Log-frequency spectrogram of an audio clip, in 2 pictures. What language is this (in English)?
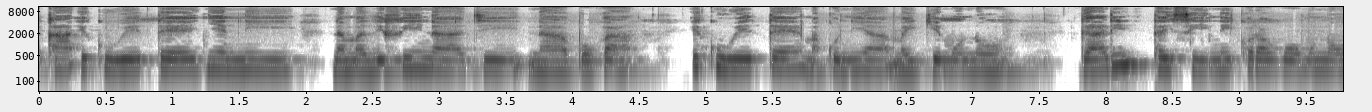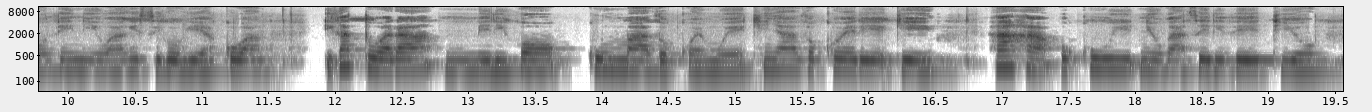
Kikuyu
